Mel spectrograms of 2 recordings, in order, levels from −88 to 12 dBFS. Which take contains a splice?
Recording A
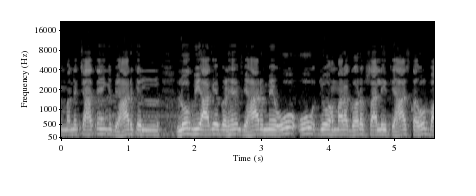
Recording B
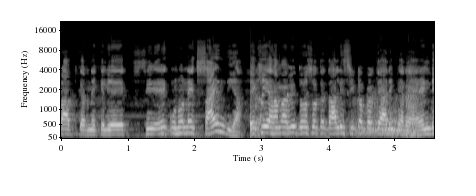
B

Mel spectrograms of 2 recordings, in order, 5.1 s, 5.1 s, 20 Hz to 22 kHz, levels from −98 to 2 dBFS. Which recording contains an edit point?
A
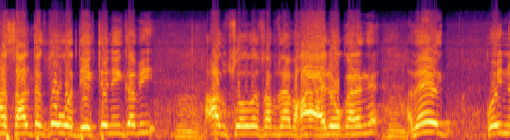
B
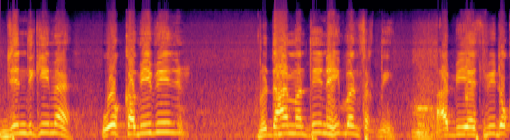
B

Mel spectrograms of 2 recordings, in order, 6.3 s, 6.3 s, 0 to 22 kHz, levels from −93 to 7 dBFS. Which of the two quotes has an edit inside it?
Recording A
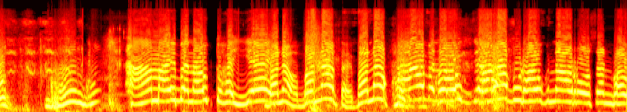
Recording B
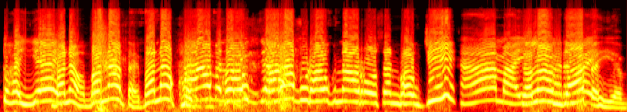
A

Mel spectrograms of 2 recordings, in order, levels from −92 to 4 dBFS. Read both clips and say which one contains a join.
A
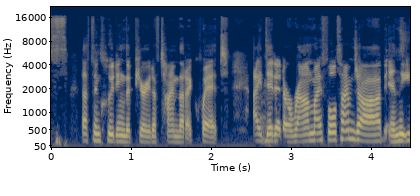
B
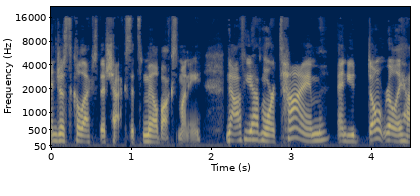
B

